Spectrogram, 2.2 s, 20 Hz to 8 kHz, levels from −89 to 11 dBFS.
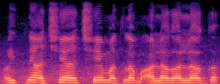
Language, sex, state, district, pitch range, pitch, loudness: Hindi, female, Maharashtra, Mumbai Suburban, 205-220 Hz, 210 Hz, -12 LUFS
